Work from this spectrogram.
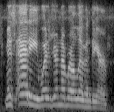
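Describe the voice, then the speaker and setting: A man hosting a casual music quiz show, teasing the players with quick playful asides. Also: high-pitched, animated, a bit bright, dull audio. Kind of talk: casual live-stream banter.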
